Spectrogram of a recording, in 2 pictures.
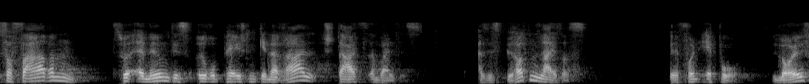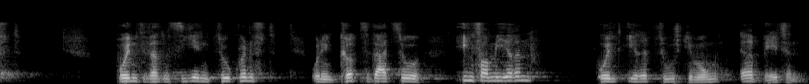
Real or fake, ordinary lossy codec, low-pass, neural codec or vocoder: real; AAC, 32 kbps; 7.2 kHz; none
